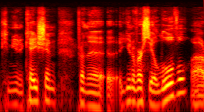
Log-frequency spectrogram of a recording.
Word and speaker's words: Louisville: She's like, "Louville?" I said, "No, Louisville." It's it's all one syllable, you know, and so people That's how you can tell.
